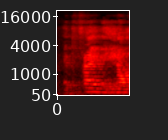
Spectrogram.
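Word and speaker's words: f′(a): 미분 계수 그 기호의 표시를 앞으로 f프라임 a라고 합니다. f프라임 a 프라임 a라고 읽어야 돼. 점이라 읽으면 안 돼.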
